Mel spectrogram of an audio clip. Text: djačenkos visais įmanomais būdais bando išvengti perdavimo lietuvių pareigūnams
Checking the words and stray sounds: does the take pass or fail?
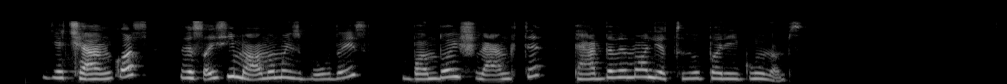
pass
